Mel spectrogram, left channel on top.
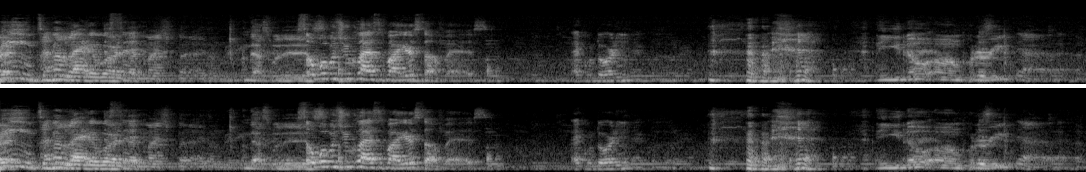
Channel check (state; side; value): normal; both; correlation 0.48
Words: mean to I be don't like Latin the word descent? that much, but I don't really. And that's what it is. So what would you classify yourself as? Ecuadorian? Ecuadorian. And you know, Puerto Rico. Yeah, I don't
